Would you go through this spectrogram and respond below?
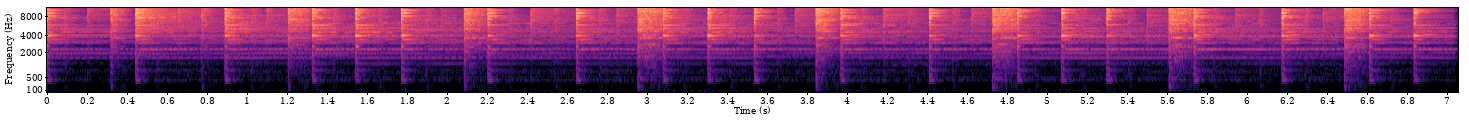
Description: Ride_Merengue 136-1.wav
